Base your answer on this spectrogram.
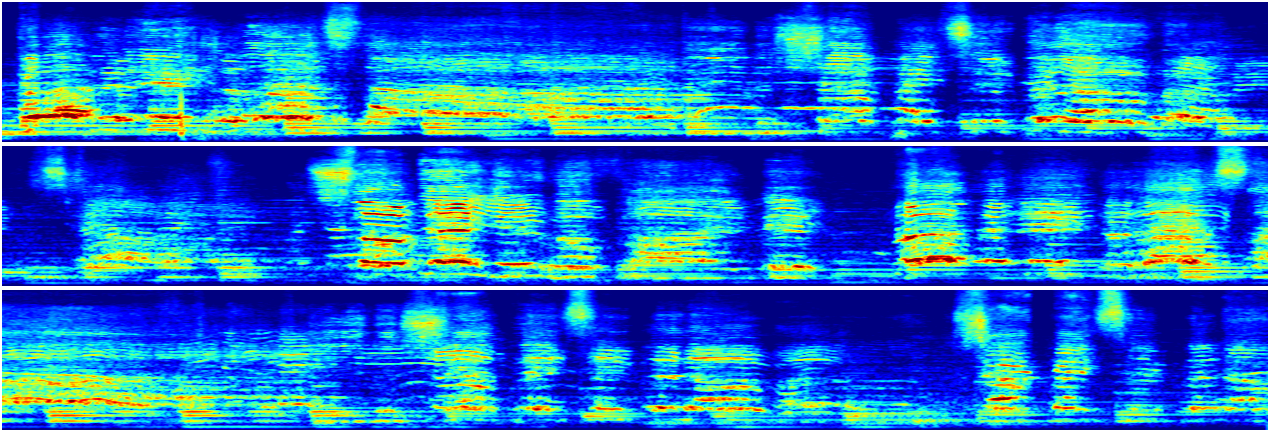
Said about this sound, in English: That horrible sound you hear is from video taken at Lafitte's, Bourbon Street, a bunch of Gen Xers, maybe a boomer thrown in the mix, with money to give a piano player.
